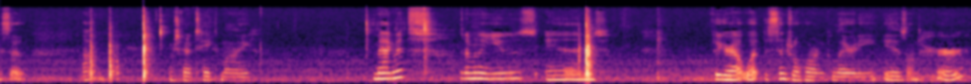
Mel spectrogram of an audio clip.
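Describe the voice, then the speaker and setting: A woman hosting a casual, unscripted craft tutorial, talking informally and haltingly as she thinks aloud. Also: fairly low pitch, creaky. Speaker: hobby video host. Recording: noisy home recording.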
